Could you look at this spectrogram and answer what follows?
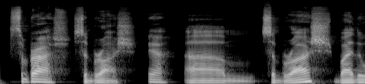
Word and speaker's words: Sabrage: Sabrage.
